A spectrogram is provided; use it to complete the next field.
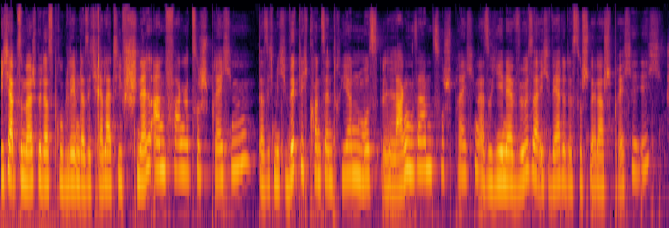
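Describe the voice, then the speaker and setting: Noticeable background noise sits behind a woman speaking at a fairly high pitch with ordinary pitch variation. She keeps a moderate pace with hardly any pauses. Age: 30s. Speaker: radio host and co-host. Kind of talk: casual chat.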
